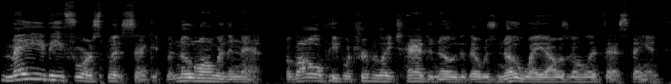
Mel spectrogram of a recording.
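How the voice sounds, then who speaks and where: A man's voice: mid-range voice, fairly quick. A man reading a magazine article aloud as the host, in a scripted storytelling read. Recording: distant microphone.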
